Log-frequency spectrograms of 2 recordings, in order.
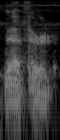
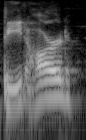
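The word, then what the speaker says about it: Beathard: bethard and Joe flacko CJ bethard I think this name is pronounced beat hard Gardner msho and Jake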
